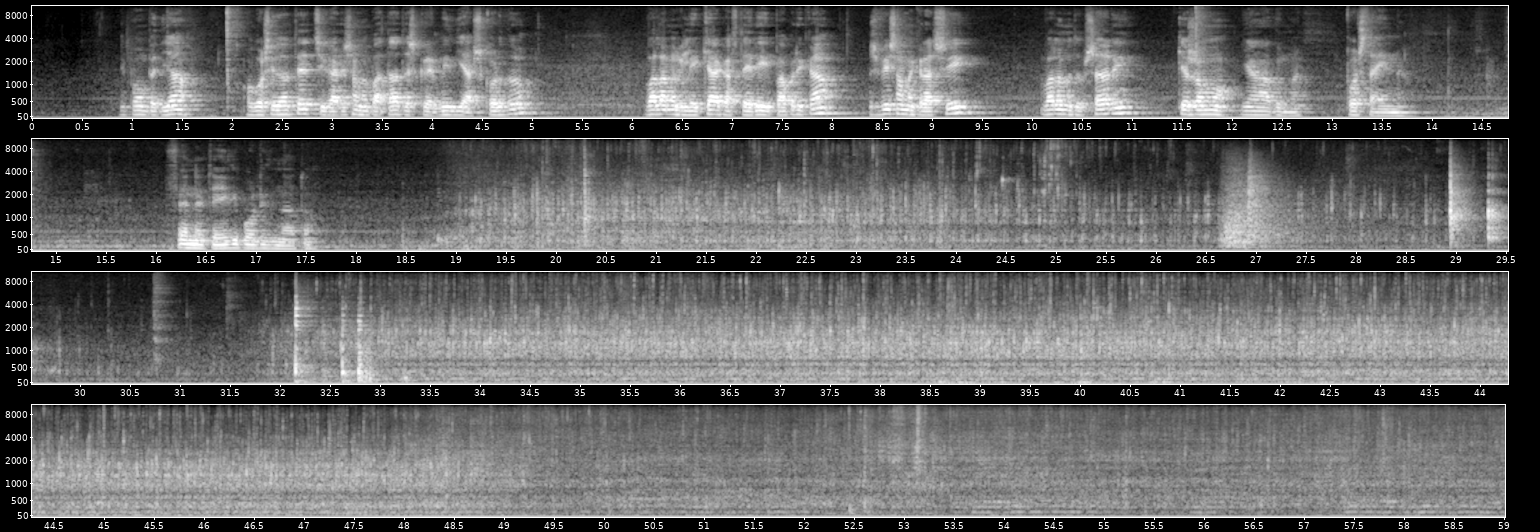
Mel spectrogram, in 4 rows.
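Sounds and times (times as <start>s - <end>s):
fish stew bubbling in a pot: 18.7s - 30.2s, 31.7s - 59.0s.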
